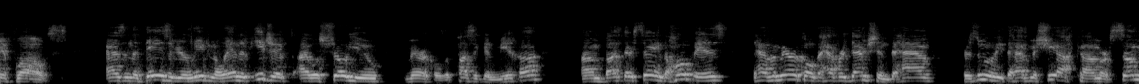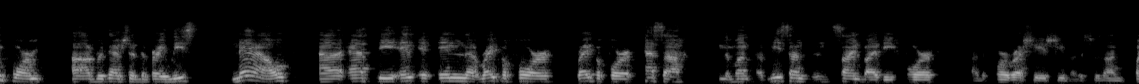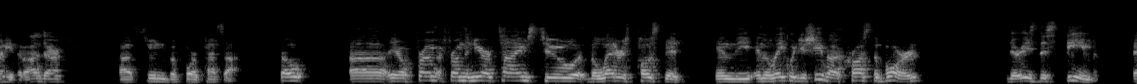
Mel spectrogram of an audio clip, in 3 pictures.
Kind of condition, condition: link, video call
